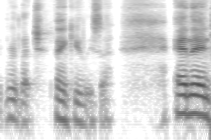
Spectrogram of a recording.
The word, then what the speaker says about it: Routledge: Did I pronounce that right? Routledge.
